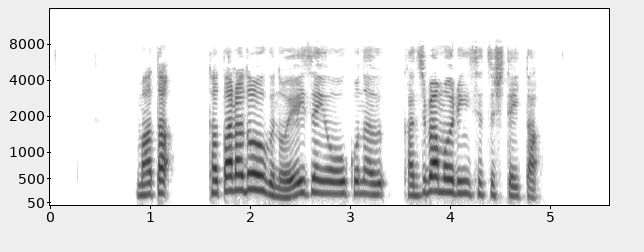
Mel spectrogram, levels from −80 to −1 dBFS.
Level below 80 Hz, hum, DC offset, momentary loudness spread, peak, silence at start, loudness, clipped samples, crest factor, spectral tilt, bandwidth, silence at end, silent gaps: -70 dBFS; none; under 0.1%; 10 LU; -8 dBFS; 0.9 s; -24 LUFS; under 0.1%; 18 dB; -5 dB/octave; 8.8 kHz; 0.7 s; none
